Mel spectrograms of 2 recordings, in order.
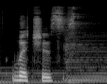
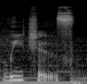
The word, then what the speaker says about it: lich: Did I say that right this time? Lich? – Yeah. Yep. – Sick. Mm-hmm. So good. I'm on top of this. All right. – Lich Tato, okay. Lich Tato. Right? – I think I almost always call them leeches, which is not... – Guys, it's pronounced lick.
